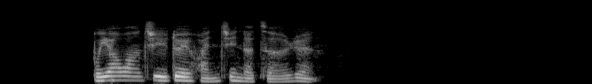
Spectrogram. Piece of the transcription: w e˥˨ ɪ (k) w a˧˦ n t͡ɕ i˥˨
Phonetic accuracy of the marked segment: incorrect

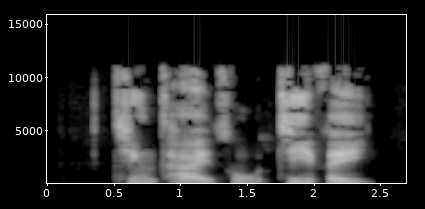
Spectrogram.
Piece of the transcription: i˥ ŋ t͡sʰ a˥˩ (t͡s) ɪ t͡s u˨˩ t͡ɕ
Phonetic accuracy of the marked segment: incorrect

